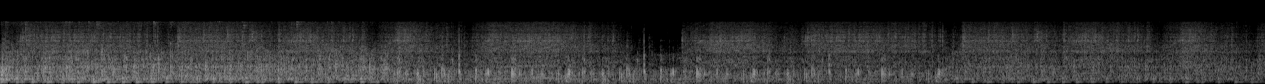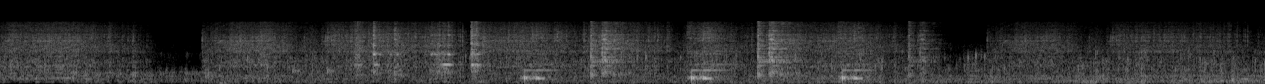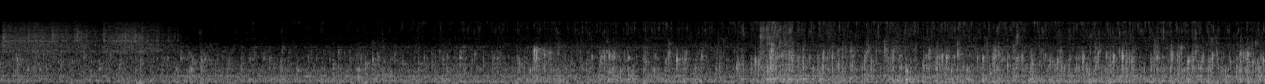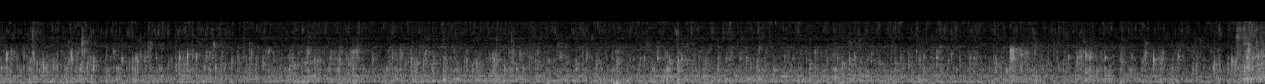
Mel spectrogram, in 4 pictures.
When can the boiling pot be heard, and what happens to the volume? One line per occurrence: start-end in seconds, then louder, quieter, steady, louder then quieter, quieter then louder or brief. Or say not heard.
0.0-50.5 quieter then louder.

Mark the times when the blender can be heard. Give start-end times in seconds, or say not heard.
0.0-27.2.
